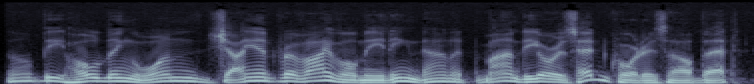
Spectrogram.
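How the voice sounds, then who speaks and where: A man voicing a brisk, slightly impatient psychologist in a conversational way for an audiobook. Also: medium pitch, animated, vocal fry, warm tone, no echo, muffled recording, pitched above the performer's own voice.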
